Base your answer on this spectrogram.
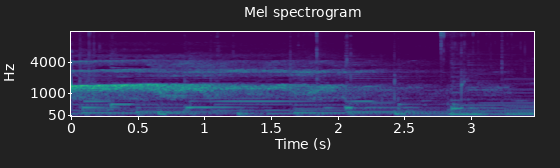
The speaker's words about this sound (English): The shocked audience went silent when they heard the ambulance siren.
